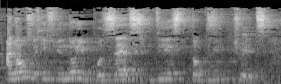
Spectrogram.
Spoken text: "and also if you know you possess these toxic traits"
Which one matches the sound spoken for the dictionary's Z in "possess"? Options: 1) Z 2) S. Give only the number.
1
